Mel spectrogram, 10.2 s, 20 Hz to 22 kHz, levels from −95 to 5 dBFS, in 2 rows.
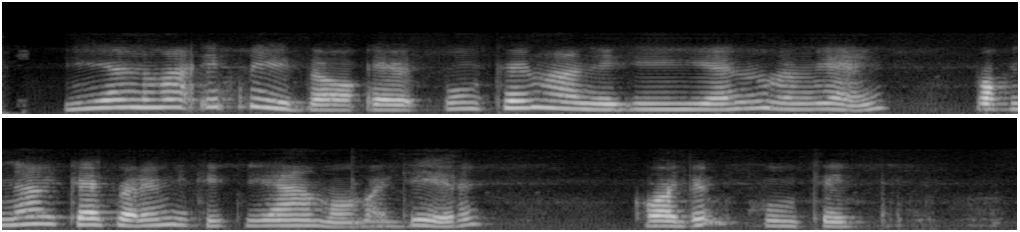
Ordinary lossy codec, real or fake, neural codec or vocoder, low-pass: none; fake; codec, 24 kHz, 0.9 kbps, WavTokenizer, medium music audio release; 7.2 kHz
